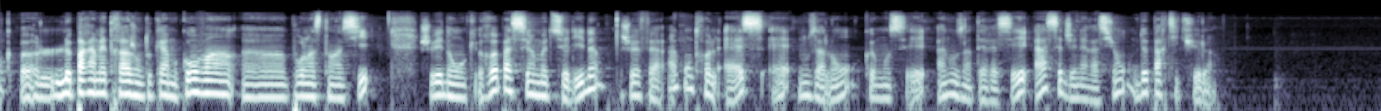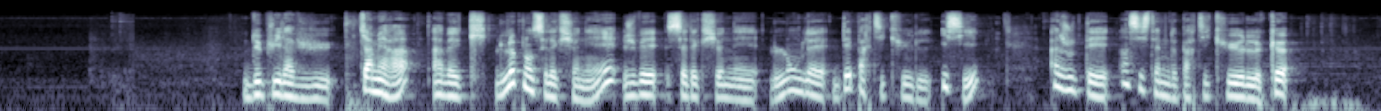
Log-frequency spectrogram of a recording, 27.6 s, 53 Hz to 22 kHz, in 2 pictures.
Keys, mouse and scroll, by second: 2.0 click, 3.5 click, 5.7 ctrl+s, 6.3-7.2 scroll down 6, 7.2 shift+middle click, 7.8 middle click, 9.1 shift+middle click, 9.7-10.3 scroll up 2, 10.3 right click, 11.0 middle click, 16.8 KP_0, 18.4 right click, 21.8 click.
